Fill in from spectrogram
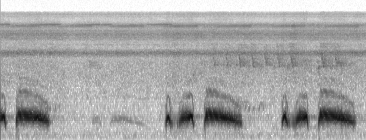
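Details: Spotted dove calling to lure wild birds, three-note coo phrases — two short clipped notes and a long falling third — repeated after a pause, with a soft distant coo and faint steady hum.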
